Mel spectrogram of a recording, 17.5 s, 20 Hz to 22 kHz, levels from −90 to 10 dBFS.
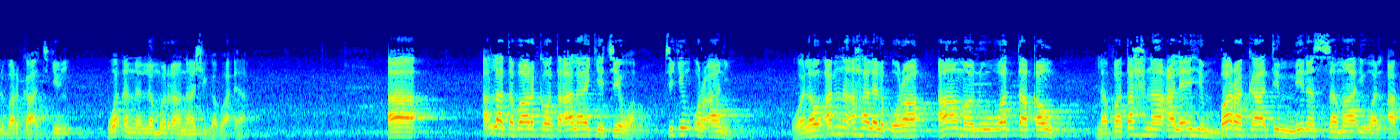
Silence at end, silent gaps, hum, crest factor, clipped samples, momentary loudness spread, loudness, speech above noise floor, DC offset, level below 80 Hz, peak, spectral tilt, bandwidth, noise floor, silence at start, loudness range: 0 s; none; none; 18 dB; under 0.1%; 13 LU; -21 LUFS; 28 dB; under 0.1%; -66 dBFS; -4 dBFS; -5 dB/octave; 8.2 kHz; -49 dBFS; 0 s; 7 LU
